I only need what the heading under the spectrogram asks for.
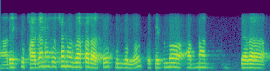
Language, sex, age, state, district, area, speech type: Bengali, male, 45-60, West Bengal, Paschim Bardhaman, rural, conversation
